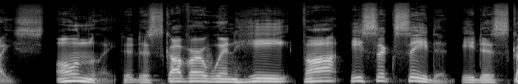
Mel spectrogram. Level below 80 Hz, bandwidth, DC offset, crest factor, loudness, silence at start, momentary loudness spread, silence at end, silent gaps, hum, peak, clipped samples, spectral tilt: -50 dBFS; 19 kHz; under 0.1%; 16 dB; -17 LUFS; 0 s; 11 LU; 0 s; 0.49-0.53 s; none; -2 dBFS; under 0.1%; -4.5 dB/octave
